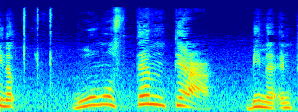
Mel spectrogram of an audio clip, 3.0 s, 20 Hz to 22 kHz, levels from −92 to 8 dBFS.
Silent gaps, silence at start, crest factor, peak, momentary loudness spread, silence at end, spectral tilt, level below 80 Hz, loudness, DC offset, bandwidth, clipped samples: none; 0 s; 16 dB; -2 dBFS; 16 LU; 0.05 s; -6 dB/octave; -56 dBFS; -18 LUFS; under 0.1%; 17 kHz; under 0.1%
